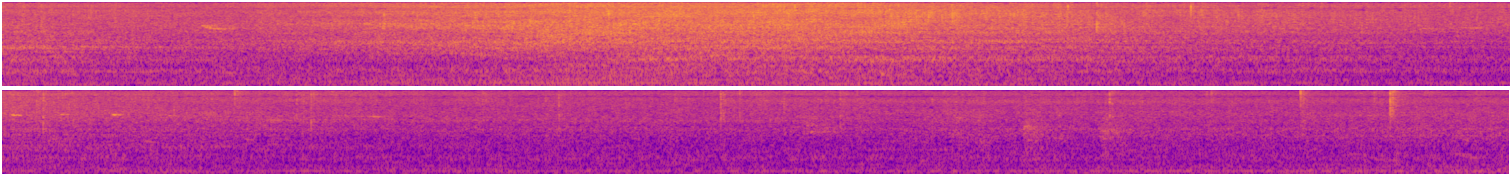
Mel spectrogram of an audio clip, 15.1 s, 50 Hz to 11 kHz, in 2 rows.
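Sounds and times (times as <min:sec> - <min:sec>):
vehicle passing: 0:00.0 - 0:09.3
steady traffic hiss: 0:00.0 - 0:15.0
vehicle engines running: 0:00.0 - 0:15.0.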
